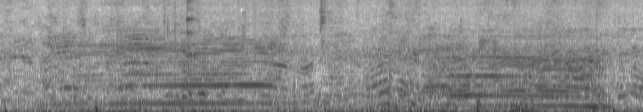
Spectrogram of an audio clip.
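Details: Cattle being unloaded from a truck at a market: two long, steady, low moos of about a second and a half each, overlapping with crowd chatter and a constant low rumble.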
